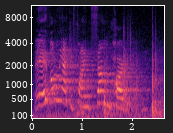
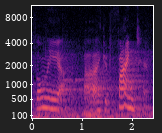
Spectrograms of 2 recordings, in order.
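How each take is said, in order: First: Higher, louder, pleading wish; pleading outburst of grief; desperate longing. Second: Halting, restrained wish; a subdued, aching wish. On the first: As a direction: let the longing surge out. Grieving mother's wish, intensified. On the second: Grieving mother's monologue, first wish. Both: Acted.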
